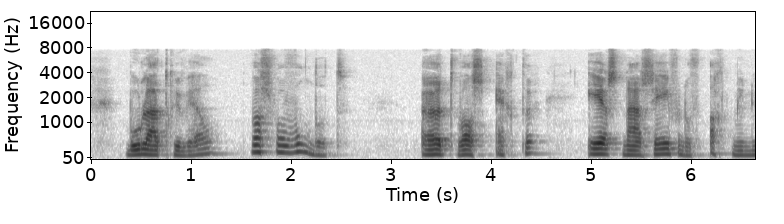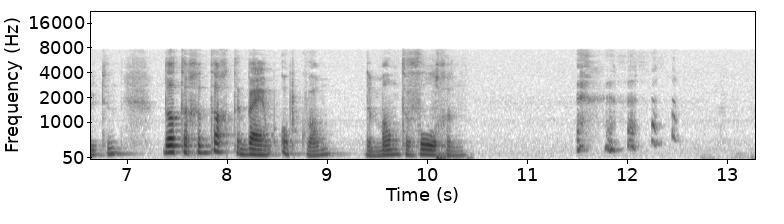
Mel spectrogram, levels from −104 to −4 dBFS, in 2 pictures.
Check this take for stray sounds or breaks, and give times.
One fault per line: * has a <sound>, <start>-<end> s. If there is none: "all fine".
* has a laugh, 11.5-12.6 s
